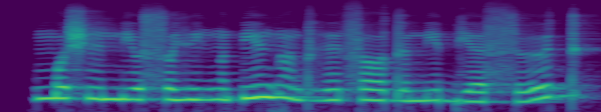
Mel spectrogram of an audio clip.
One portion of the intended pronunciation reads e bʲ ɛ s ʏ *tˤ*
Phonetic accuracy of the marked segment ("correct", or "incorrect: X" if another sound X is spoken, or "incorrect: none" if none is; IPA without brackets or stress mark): incorrect: d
